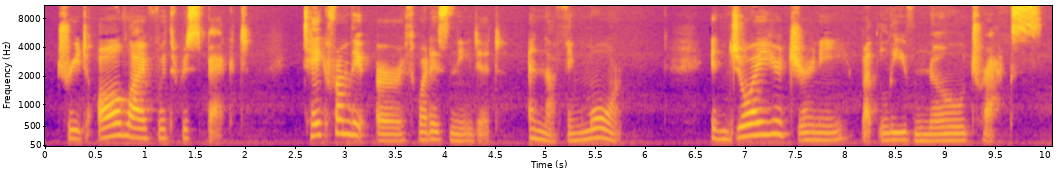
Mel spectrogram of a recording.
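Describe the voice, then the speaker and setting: A woman voicing a kind, patient old grandfather in a bedtime story, soft-spoken and gently teaching. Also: fairly low pitch, husky, full character voice.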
